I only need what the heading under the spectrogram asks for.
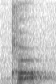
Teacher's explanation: this is essentially a sound which is made further back in your throat. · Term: kuf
